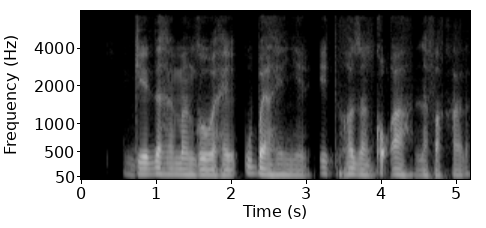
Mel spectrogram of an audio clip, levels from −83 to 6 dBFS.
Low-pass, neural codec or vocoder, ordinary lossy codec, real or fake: 7.2 kHz; codec, 16 kHz in and 24 kHz out, 0.9 kbps, LongCat-Audio-Codec, fine tuned four codebook decoder; none; fake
